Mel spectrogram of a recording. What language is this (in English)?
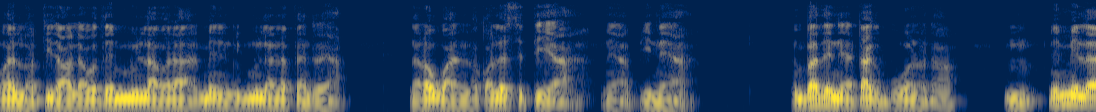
Thai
